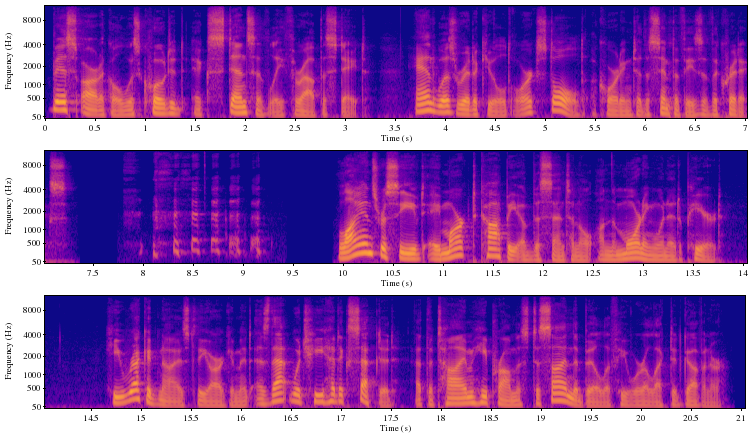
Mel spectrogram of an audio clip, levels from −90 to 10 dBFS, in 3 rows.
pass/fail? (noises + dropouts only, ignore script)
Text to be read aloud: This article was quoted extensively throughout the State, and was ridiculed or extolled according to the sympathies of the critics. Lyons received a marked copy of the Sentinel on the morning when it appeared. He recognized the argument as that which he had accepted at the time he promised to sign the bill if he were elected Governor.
fail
